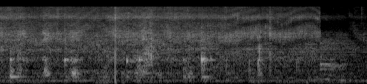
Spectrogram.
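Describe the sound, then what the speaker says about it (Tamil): Onions sauté in a pan, a soft continuous sizzle broken by scraping stir strokes, moderately close and fairly quiet. "வெங்காயம் வந்து நல்லா வதங்கிருச்சு"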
